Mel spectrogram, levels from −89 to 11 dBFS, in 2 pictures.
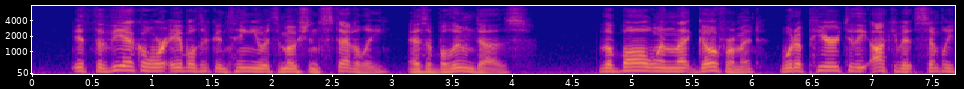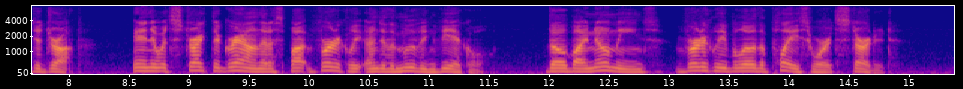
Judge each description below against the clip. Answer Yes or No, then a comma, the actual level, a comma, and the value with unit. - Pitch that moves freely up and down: No, average, 4.2 semitones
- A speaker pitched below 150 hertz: Yes, low, 135 Hz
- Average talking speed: No, fast, 210 wpm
